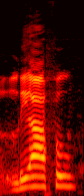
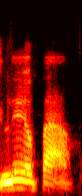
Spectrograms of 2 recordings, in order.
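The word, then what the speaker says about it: Liufau: And listen, how you say his name? Liafu? Maris Leofow. Leofow.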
